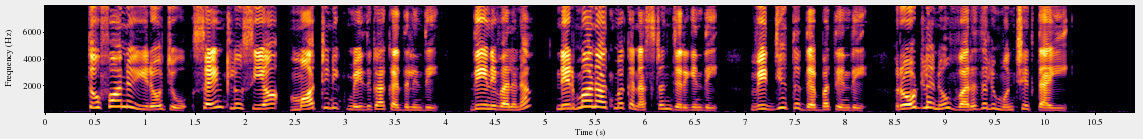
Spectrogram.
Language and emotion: Telugu, neutral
